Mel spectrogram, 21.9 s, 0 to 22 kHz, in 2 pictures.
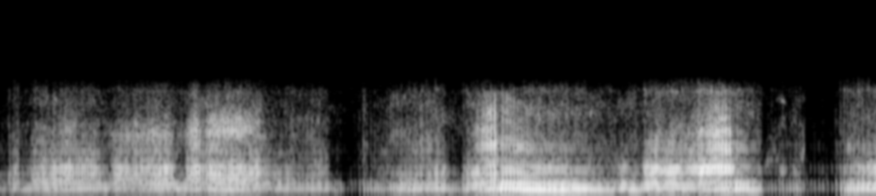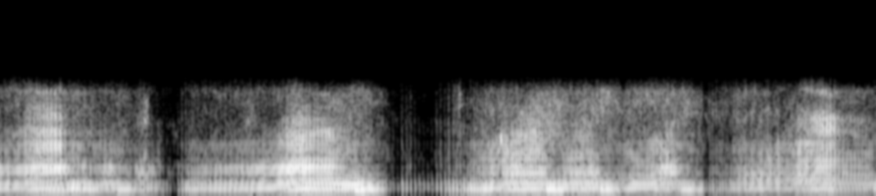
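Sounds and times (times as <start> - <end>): dirt bike engine revving: 0.0 - 21.9.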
